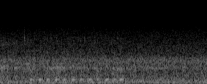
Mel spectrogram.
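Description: Labrador retriever growling low and steadily in play while tugging a ball with another dog.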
